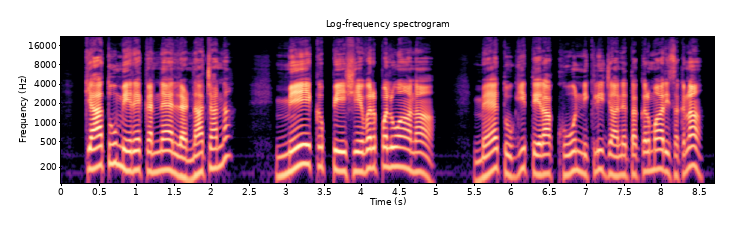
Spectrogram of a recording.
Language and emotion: Dogri, angry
